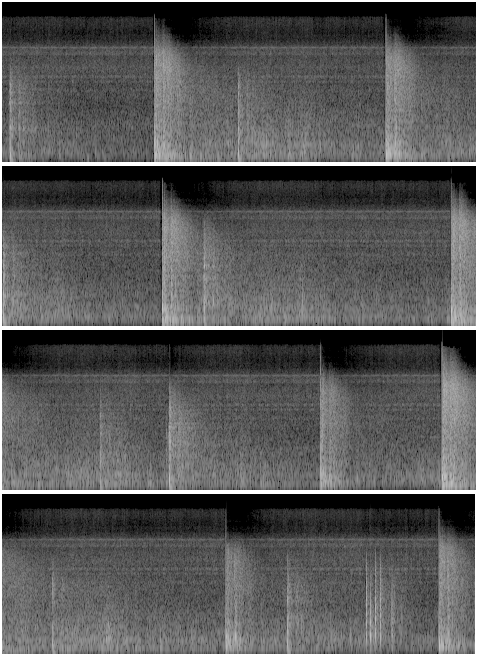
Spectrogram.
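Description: Aerial firework shells bursting in a professional display: about a dozen booms a few seconds apart, some in quick pairs, each trailing off in a rolling echo.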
